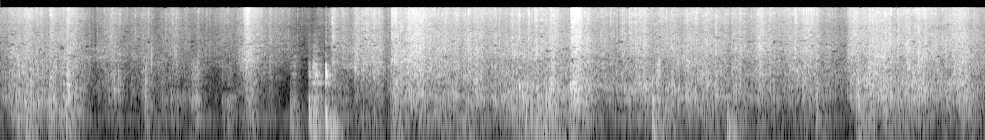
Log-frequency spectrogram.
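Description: Tissue-paper sewing pattern rustling and crinkling as it is handled, unfolded and spread out flat on a cutting mat.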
